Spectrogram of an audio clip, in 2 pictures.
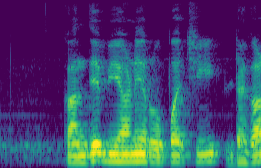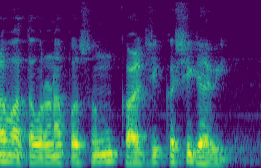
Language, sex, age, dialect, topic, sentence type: Marathi, male, 51-55, Standard Marathi, agriculture, question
